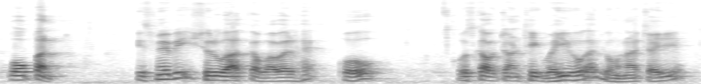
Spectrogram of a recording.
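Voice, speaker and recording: Lively-voiced male pronunciation teacher. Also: mid-range voice. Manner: patient, methodical, spells out letters one by one. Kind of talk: classroom-style explanation.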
